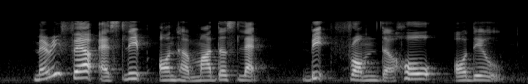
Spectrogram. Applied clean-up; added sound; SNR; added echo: none; none; none; none.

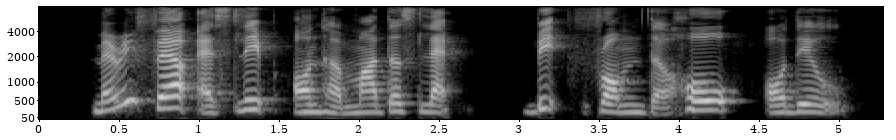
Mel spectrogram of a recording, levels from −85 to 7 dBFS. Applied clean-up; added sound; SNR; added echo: neural mask model Resemble Enhance denoiser.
